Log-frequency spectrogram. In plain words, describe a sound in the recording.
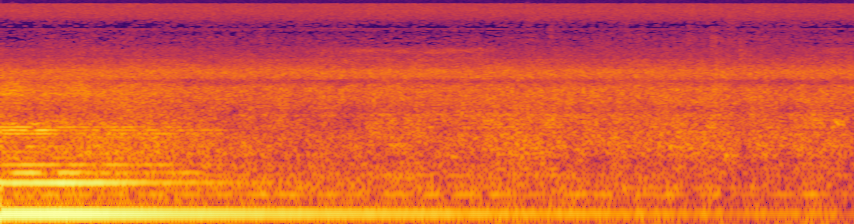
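A metal singing bowl rings with a deep, steady hum that slowly fades away.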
